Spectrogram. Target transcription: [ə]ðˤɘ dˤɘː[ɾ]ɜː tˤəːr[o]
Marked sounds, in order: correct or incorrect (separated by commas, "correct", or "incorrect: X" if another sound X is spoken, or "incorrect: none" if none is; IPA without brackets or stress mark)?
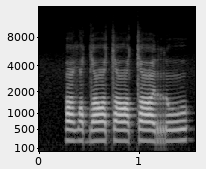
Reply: correct, incorrect: tˤ, incorrect: oː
